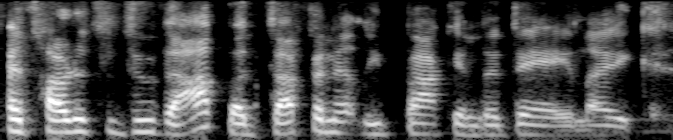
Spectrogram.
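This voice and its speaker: A woman with a deep voice, co-hosting a podcast in casual, affectionate chat. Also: fairly quick, gravelly, breathy edge. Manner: upbeat, affectionate, chatty. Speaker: podcast co-host.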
